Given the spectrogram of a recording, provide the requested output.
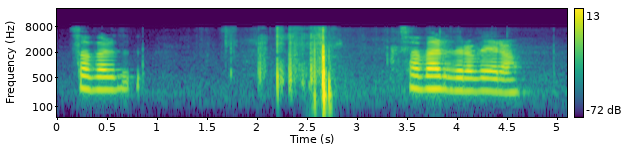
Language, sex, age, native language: Icelandic, female, 10, Icelandic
